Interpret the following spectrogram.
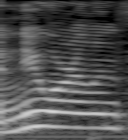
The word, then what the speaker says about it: New Orleans: you gotta say it right darlings it's a New Orleans Louisiana and we took myself and my daughter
